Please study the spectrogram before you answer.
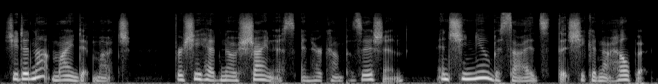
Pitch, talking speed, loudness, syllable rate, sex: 205 Hz, 220 wpm, -20 LUFS, 5.4 syllables/s, female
